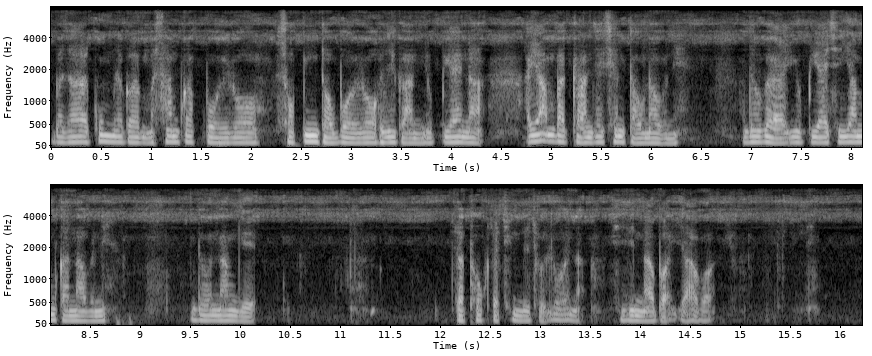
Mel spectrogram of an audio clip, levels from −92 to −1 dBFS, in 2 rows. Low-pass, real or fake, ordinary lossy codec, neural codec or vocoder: 7.2 kHz; fake; none; codec, 44.1 kHz, 7.8 kbps, Pupu-Codec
